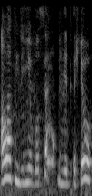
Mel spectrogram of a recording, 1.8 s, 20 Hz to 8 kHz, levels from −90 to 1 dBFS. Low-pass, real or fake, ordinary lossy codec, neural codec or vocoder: 7.2 kHz; fake; Opus, 64 kbps; codec, 16 kHz, 2 kbps, FreqCodec, larger model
